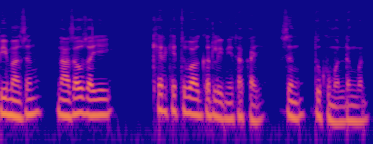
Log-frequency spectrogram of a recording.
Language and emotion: Bodo, sad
